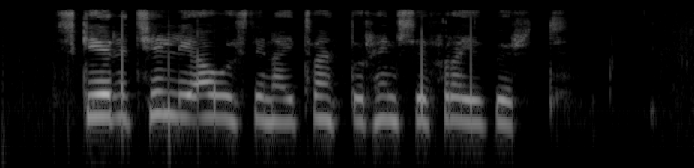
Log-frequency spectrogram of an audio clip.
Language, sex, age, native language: Icelandic, female, 15, Icelandic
